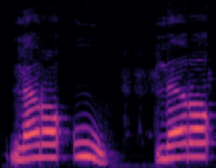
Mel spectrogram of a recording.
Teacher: او میں حمزہ کو آپ نے سیپریٹلی سختی سے پڑھنا ہے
